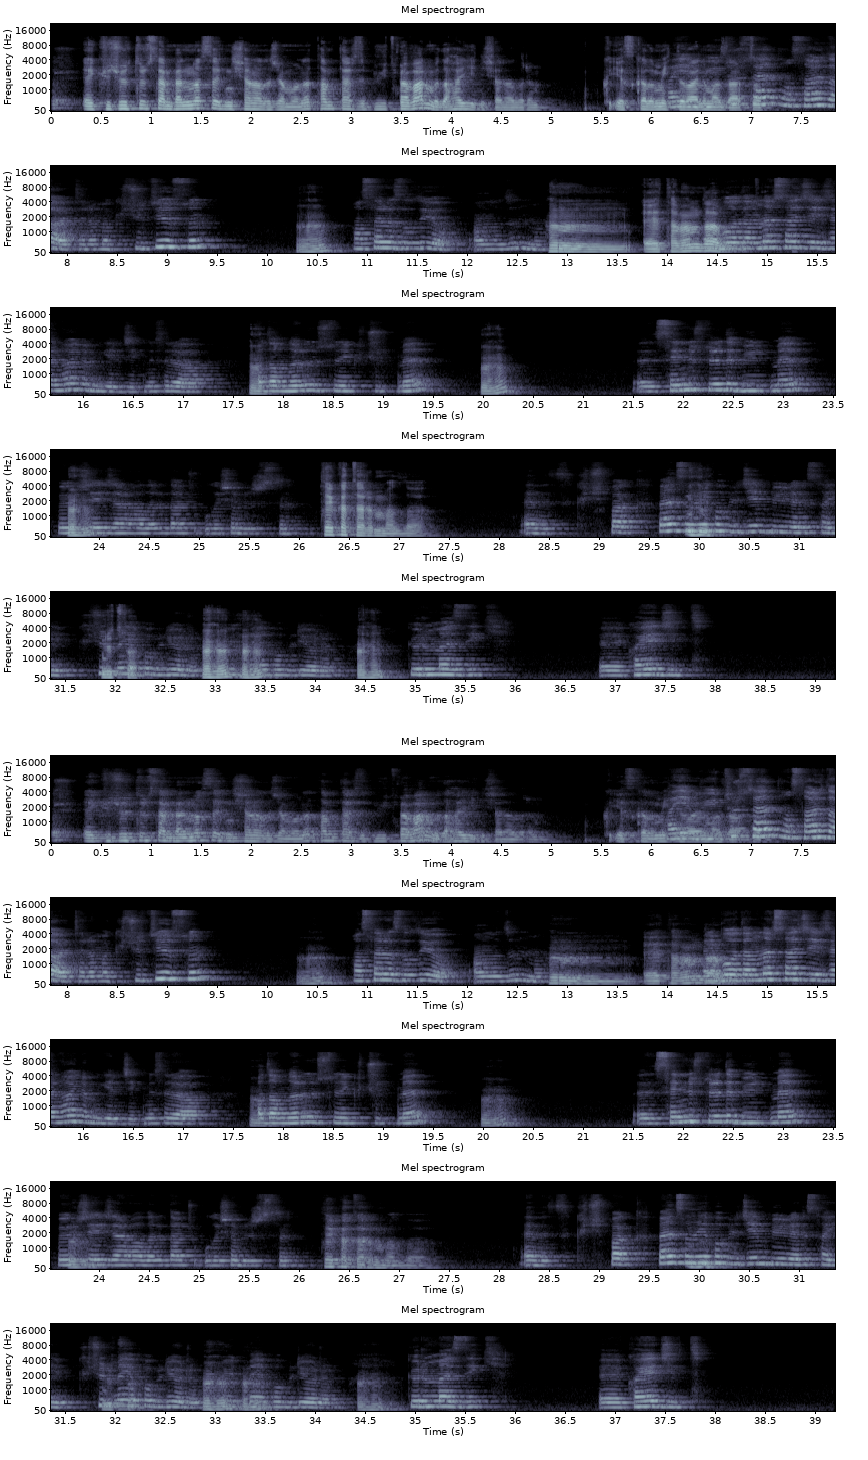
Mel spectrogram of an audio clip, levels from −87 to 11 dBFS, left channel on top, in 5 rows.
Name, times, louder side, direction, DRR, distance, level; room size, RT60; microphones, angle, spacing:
voice 1, 0.3-4.9 5.5-7.1 10.3-10.6 12.8-14.6 17.7-17.8 20.0-20.3 23.7-24.0 26.2-27.3 29.9-30.1 31.9-32.2 32.9-33.5 34.4-34.7, left 7 dB, 90° left, 12 dB, 0.3 m, -27 dB
voice 2, 6.2-9.4 10.9-12.8 14.4-17.2 17.7-19.4 21.5-23.2 23.6-26.0 28.2-28.5 28.8-29.3 29.6-34.2 34.9-35.8 36.8-37.8, right 1 dB, 25° right, 3 dB, 0.6 m, -31 dB
4.0 x 3.5 x 3.0 m, 0.64 s
head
